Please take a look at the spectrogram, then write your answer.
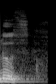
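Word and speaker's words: loose: আর যে লুজ, এটা ছয়ের মতো, যে লুজ, লুজ হচ্ছে ঢিলা বা আলগা।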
